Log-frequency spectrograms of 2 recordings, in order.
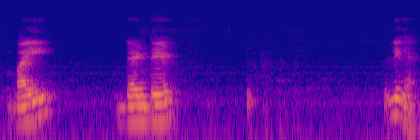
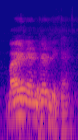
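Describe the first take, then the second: First: bidentate stretched very slowly, long pause, then ligand; drawn-out bidentate, delayed ligand; slow dictation. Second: Said in the usual way. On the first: Real, not acted. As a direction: spell out bidentate slowly as if writing it. Writing out the term while saying it.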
